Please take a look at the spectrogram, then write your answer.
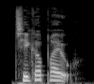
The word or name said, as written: tiggerbrev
